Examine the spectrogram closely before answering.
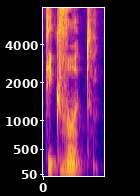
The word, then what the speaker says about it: תִּקְווֹת: The plural form of the word tikva is tikvot.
